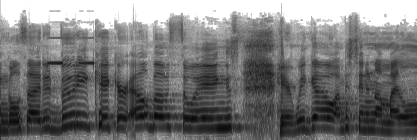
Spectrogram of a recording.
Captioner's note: timer beeps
